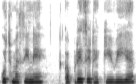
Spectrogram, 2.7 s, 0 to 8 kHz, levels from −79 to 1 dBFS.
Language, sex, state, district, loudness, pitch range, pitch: Hindi, female, Bihar, West Champaran, -15 LUFS, 235-255 Hz, 245 Hz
